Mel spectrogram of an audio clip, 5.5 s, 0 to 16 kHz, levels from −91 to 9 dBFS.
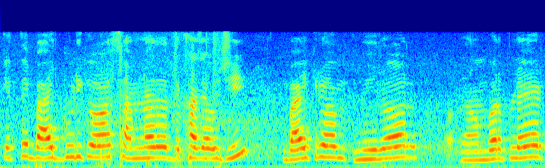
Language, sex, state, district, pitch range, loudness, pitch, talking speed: Odia, male, Odisha, Malkangiri, 215-245 Hz, -16 LUFS, 230 Hz, 120 wpm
